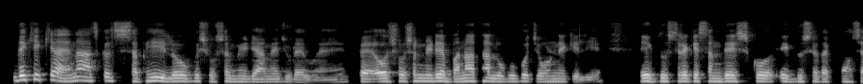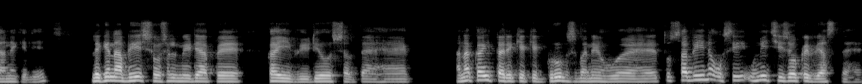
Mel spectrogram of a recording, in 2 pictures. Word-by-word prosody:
देखिए, 210 Hz, +4 st, +3 dB
क्या 210 Hz, -3 st, 0 dB
है 140 Hz, 0 st, +1 dB
ना 180 Hz, +2 st, +1 dB
आजकल 170 Hz, +1 st, -2 dB
सभी 160 Hz, 0 st, 0 dB
लोग 145 Hz, +1 st, 0 dB
सोशल 140 Hz, 0 st, -5 dB
मीडिया 130 Hz, -1 st, -2 dB
में 125 Hz, 0 st, -5 dB
जुड़े 115 Hz, -1 st, -6 dB
हुए 105 Hz, -1 st, -10 dB
हैं, 110 Hz, +3 st, -14 dB
पे 130 Hz, -2 st, +2 dB
और 140 Hz, +1 st, +5 dB
सोशल 150 Hz, +1 st, -3 dB
मीडिया 150 Hz, +1 st, +3 dB
बना 145 Hz, +3 st, +2 dB
था, 155 Hz, +1 st, -2 dB
लोगों 140 Hz, -1 st, -2 dB
को 150 Hz, -, 0 dB
जोड़ने 130 Hz, 0 st, -4 dB
के 120 Hz, -1 st, -7 dB
लिए, 110 Hz, +3 st, -10 dB, 0.5 s
एक-दूसरे 145 Hz, 0 st, +1 dB
के 150 Hz, +1 st, +1 dB
संदेश 145 Hz, -1 st, 0 dB
को 140 Hz, -1 st, +3 dB
एक 125 Hz, -2 st, -3 dB
दूसरे 135 Hz, 0 st, -4 dB
तक 135 Hz, -1 st, -3 dB
पहुँचाने 130 Hz, +1 st, -4 dB
के 115 Hz, -, -10 dB
लिए, 115 Hz, +8 st, -10 dB, 0.5 s
लेकिन 175 Hz, +3 st, +6 dB
अभी 165 Hz, +3 st, +5 dB
सोशल 155 Hz, -3 st, -1 dB
मीडिया 145 Hz, -1 st, +2 dB
पे 135 Hz, -1 st, +3 dB, 0.3 s
कई 150 Hz, -2 st, +5 dB
वीडियोज 140 Hz, +3 st, 0 dB
चलते 130 Hz, +1 st, -6 dB
हैं, 125 Hz, 0 st, -7 dB, 0.5 s
है -, -, 0 dB
ना? 185 Hz, -, +5 dB
कई 200 Hz, 0 st, +6 dB
तरीके 150 Hz, -1 st, +2 dB
के 150 Hz, +1 st, -3 dB
ग्रुप्स 150 Hz, +2 st, +1 dB
बने 140 Hz, 0 st, -1 dB
हुए 135 Hz, 0 st, -2 dB
हैं। 135 Hz, +1 st, -3 dB
तो 175 Hz, -, -7 dB
सभी 195 Hz, +5 st, +2 dB
ना 235 Hz, +1 st, 0 dB
उसी 190 Hz, +3 st, -2 dB
उन्हीं 195 Hz, +4 st, +1 dB
चीज़ों 165 Hz, -4 st, +2 dB
पे 160 Hz, -2 st, +2 dB
व्यस्त 130 Hz, -1 st, -2 dB
है। 115 Hz, -1 st, -12 dB
140 Hz, 210 wpm, -21 LUFS, 130-155 Hz, 0.5 s, लेकिन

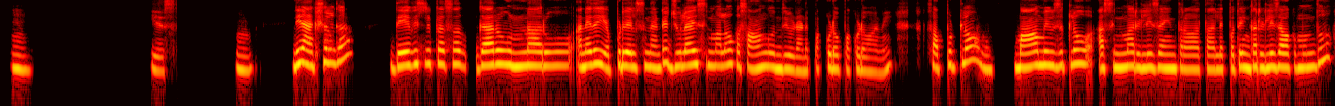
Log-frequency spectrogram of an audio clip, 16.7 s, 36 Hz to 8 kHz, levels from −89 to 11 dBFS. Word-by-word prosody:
హ్మ్. 235 Hz, -2 st, -2 dB, 1.6 s
యెస్. 215 Hz, -1 st, -9 dB, 0.8 s
హ్మ్. 230 Hz, -2 st, -4 dB, 0.6 s
నే 300 Hz, -, +7 dB
యాక్చువల్‌గా 330 Hz, +5 st, 0 dB, 0.7 s
'దేవిశ్రీ 305 Hz, +3 st, +3 dB
ప్రసాద్' 305 Hz, -2 st, -1 dB, 0.2 s
గారు 295 Hz, +2 st, +6 dB
ఉన్నారు 280 Hz, 0 st, +2 dB, 0.3 s
అనేది 290 Hz, +4 st, +4 dB
ఎప్పుడు 280 Hz, +5 st, -1 dB
తెలిసిందంటే, 265 Hz, +2 st, -1 dB
'జులాయి' 285 Hz, +3 st, +2 dB
సినిమాలో 285 Hz, 0 st, -3 dB
ఒక 285 Hz, -, -4 dB
సాంగుంది 255 Hz, 0 st, +1 dB
జూడండి. 220 Hz, -2 st, -3 dB
'పక్క్కడో 245 Hz, +1 st, -2 dB
పకుడో' 225 Hz, -1 st, -6 dB
అని. 205 Hz, +5 st, -8 dB, 0.5 s
సో, -, -, -18 dB
అప్పట్లో 295 Hz, +6 st, -2 dB, 0.6 s
మా 260 Hz, -, +5 dB, 0.2 s
మ్యూజిక్‌లో 290 Hz, +2 st, 0 dB, 0.3 s
ఆ -, -, +2 dB
సినిమా 260 Hz, +1 st, +2 dB
రిలీజయిన 255 Hz, 0 st, +1 dB
తర్వాత 235 Hz, 0 st, -4 dB, 0.2 s
లేకపోతే, 240 Hz, +1 st, -4 dB
ఇంకా 265 Hz, +2 st, +2 dB
రిలీజ్ 265 Hz, +1 st, +2 dB
అవ్వకముందు 260 Hz, +5 st, 0 dB
270 Hz, 115 wpm, -27 LUFS, 250-290 Hz, 1.6 s, నే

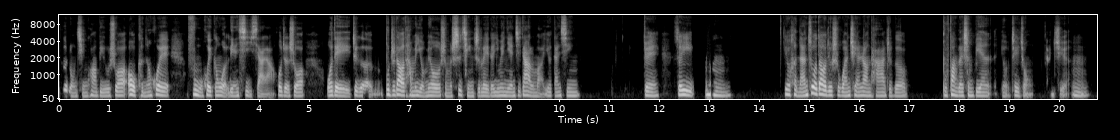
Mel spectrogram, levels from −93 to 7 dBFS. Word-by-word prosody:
各 185 Hz, -, -2 dB
种 130 Hz, 0 st, -7 dB
情 135 Hz, 0 st, -4 dB
况。 155 Hz, +1 st, -4 dB
比 145 Hz, -2 st, -5 dB
如 140 Hz, 0 st, -3 dB
说， 160 Hz, +1 st, 0 dB
哦， 195 Hz, -1 st, +9 dB
可 155 Hz, -, -7 dB
能 150 Hz, +3 st, -4 dB
会 170 Hz, -3 st, +3 dB, 0.4 s
父 200 Hz, -, +2 dB
母 155 Hz, -6 st, 0 dB
会 165 Hz, +2 st, +3 dB
跟 165 Hz, 0 st, -1 dB
我 -, -, +2 dB
联 145 Hz, 0 st, -3 dB
系 160 Hz, +2 st, +3 dB
一 -, -, -8 dB
下 70 Hz, 0 st, -2 dB
呀， 65 Hz, -, -9 dB
或 170 Hz, -, +2 dB
者 155 Hz, -3 st, -1 dB
说 145 Hz, +1 st, 0 dB, 0.4 s
我 160 Hz, +2 st, +3 dB
得 145 Hz, -6 st, +3 dB
这 175 Hz, -, +2 dB
个 150 Hz, +4 st, -2 dB, 0.2 s
不 195 Hz, -, +2 dB
知 175 Hz, -1 st, 0 dB
道 180 Hz, -4 st, +6 dB
他 170 Hz, +2 st, -3 dB
们 165 Hz, 0 st, 0 dB
有 145 Hz, -3 st, -2 dB
没 145 Hz, -, -4 dB
有 150 Hz, -1 st, +1 dB
什 155 Hz, -, -4 dB
么 135 Hz, -, -7 dB
事 185 Hz, +6 st, +4 dB
情 150 Hz, -4 st, 0 dB
之 145 Hz, +2 st, -1 dB
类 145 Hz, -1 st, -1 dB
的， 140 Hz, -, -4 dB
因 145 Hz, +1 st, -3 dB
为 155 Hz, -, -1 dB
年 150 Hz, -2 st, -2 dB
纪 165 Hz, -, -2 dB
大 170 Hz, -1 st, +2 dB
了 140 Hz, -, -5 dB
嘛， 135 Hz, -1 st, -8 dB
有 150 Hz, -, -6 dB
担 145 Hz, +2 st, -6 dB
心。 150 Hz, +2 st, -3 dB, 1.3 s
对， 155 Hz, -1 st, 0 dB, 0.3 s
所 185 Hz, -, +3 dB
以 175 Hz, -6 st, +5 dB, 0.2 s
嗯。 165 Hz, -4 st, 0 dB, 1.0 s
又 200 Hz, -3 st, +3 dB
很 180 Hz, -3 st, -2 dB
难 150 Hz, +3 st, +1 dB
做 240 Hz, +3 st, +7 dB
到 205 Hz, -4 st, +7 dB
就 170 Hz, 0 st, +2 dB
是 165 Hz, -, -2 dB
完 155 Hz, 0 st, -1 dB
全 160 Hz, -2 st, -1 dB
让 155 Hz, -2 st, -1 dB
它 145 Hz, 0 st, -4 dB
这 145 Hz, -1 st, -7 dB
个， 140 Hz, -1 st, -4 dB, 0.7 s
不 160 Hz, -, -3 dB
放 175 Hz, 0 st, +2 dB
在 150 Hz, 0 st, 0 dB
身 150 Hz, 0 st, +1 dB
边， 150 Hz, -2 st, -3 dB
有 -, -, -11 dB
这 160 Hz, -3 st, -2 dB
种 -, -, -8 dB, 0.2 s
感 -, -, -12 dB
觉， -, -, -7 dB
嗯。 160 Hz, 0 st, -5 dB
155 Hz, 235 characters per minute, -23 LUFS, 145-170 Hz, 1.3 s, 哦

